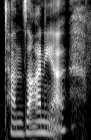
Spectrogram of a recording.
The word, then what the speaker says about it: Tanzania: And Tanzania is actually said Tanzania.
